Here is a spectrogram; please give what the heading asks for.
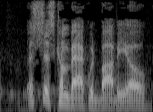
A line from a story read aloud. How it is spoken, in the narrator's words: Yolanda said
